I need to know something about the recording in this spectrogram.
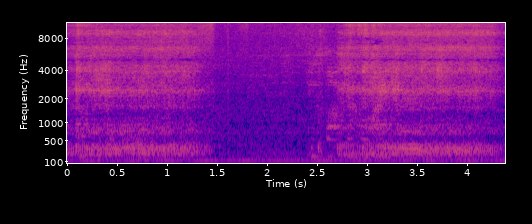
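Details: Ordinary adult snoring: loud, rattling snores on both inhalation and exhalation, with a brief quieter pause between them.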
